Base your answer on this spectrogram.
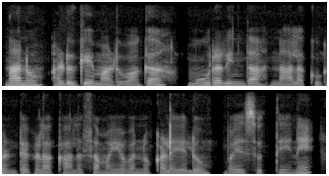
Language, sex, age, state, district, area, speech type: Kannada, female, 30-45, Karnataka, Chikkaballapur, rural, spontaneous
